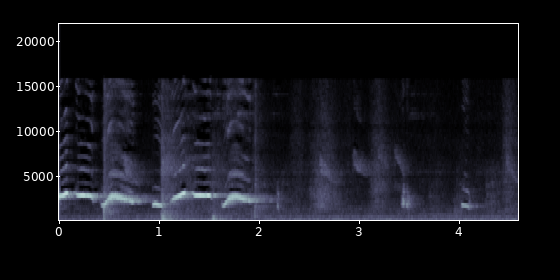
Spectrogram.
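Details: A wild female Chinese hwamei (Garrulax canorus) in her second season gives three loud, slurred whistles with harsh edges about every half second, then softer scattered chirps.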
